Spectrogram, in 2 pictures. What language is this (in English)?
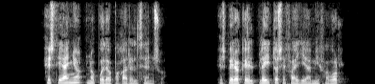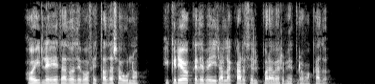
Spanish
